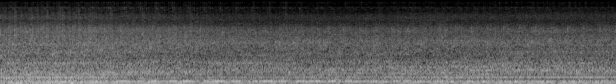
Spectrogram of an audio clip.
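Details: LS-swapped Chevrolet K10 V8 at idle; light fairly regular tick about three per second, owner unsure whether header leak or valvetrain.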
